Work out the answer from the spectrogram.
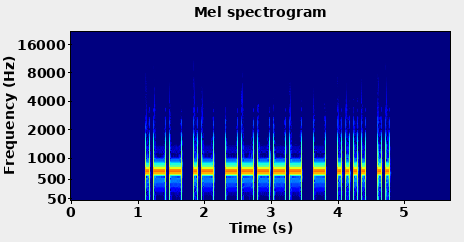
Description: Morse code, heard as a keyed tone, about 20 wpm, 700 Hz. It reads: WA0THI
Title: USA Call Signs 20wpm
